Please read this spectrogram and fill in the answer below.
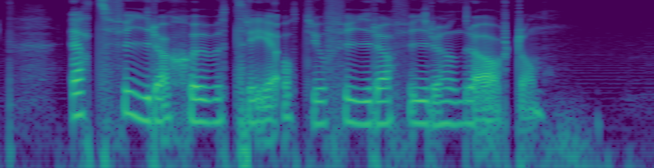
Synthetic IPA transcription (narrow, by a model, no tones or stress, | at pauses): ʔɛt̪fyːɾaɧʉ̟ːt̪ʰɾḛːʔɔt̪ʰːɪʊfyːɾafyːɾahɵnd̪ɾa̰ʔɑ̰ːʈɔ̰n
